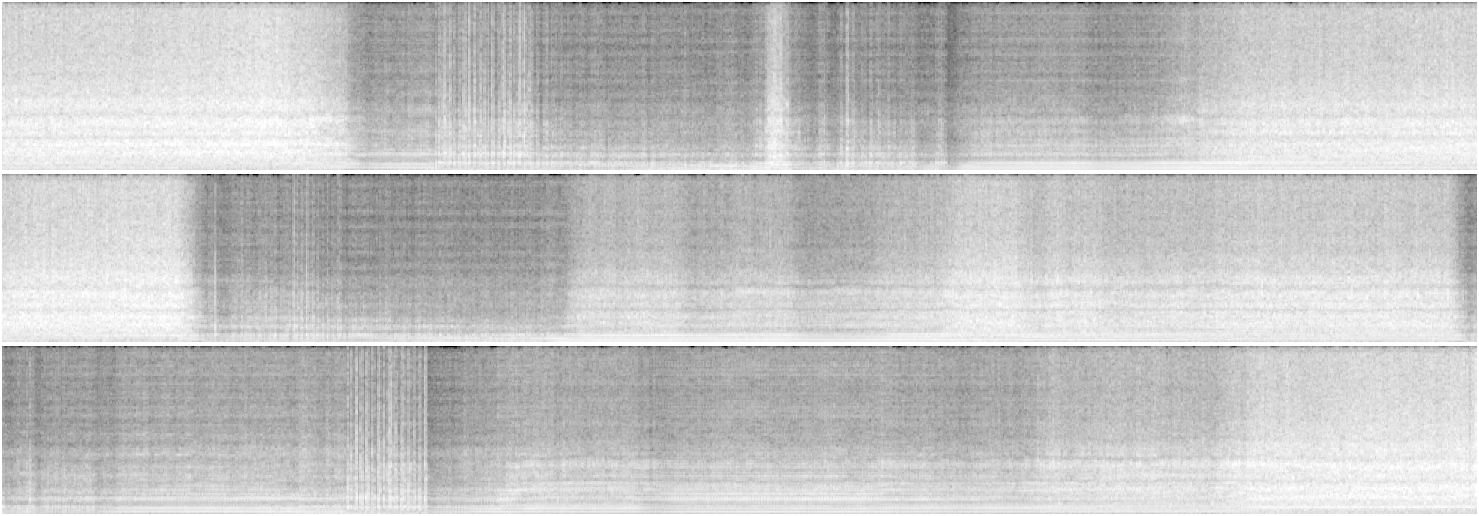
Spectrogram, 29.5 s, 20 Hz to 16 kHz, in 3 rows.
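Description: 2016 Porsche Cayman GTS flat-six, heard from inside the cabin on a track lap. The engine note climbs under hard acceleration through the gears, falls away with short rev blips as the car slows for corners a few seconds in and again near the middle, then climbs again toward the end.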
